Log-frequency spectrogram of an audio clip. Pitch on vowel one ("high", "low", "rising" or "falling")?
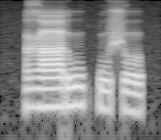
high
